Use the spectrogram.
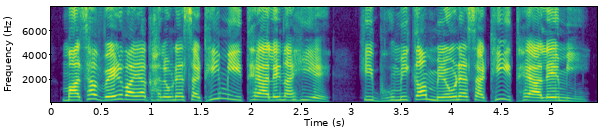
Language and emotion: Marathi, angry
